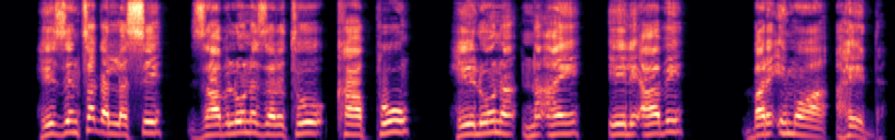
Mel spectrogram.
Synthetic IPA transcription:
heːzːɛnt͡sːɐɡɐlːɐsːɪ | zaːbʊlo̞ːnɐzɐɾɛt̪uːkʰaːpːuː | heːlo̞ːnɐnɐʔɐj | eːlɪʔaːbɪ | bɐɾɛʔɪmɔwaːɐɦe̞ːd̪ːɐ

